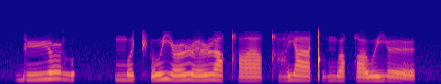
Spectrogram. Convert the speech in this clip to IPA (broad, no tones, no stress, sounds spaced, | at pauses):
ɡ yː ʕ ṳ | m ʊ t͡ʃʼ u j ə˞ ɭ ø ɭ a qʰ aː qʰ e̤ j aː ǃ ṳ m uː q uː j øː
